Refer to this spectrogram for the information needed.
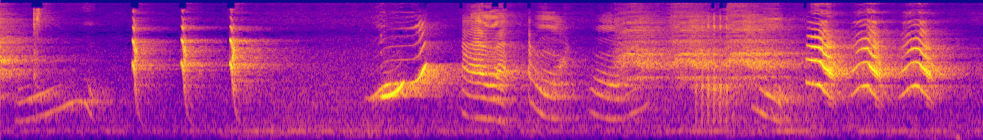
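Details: A pet Indian ringneck parrot gives a few sharp clicks, then loud, squawky, harmonic notes that swoop up and down, repeated in short clusters in a small room.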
